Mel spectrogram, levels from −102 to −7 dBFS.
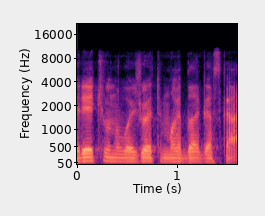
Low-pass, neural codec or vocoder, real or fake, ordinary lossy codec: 9.9 kHz; codec, 44.1 kHz, 7.8 kbps, Pupu-Codec; fake; Opus, 16 kbps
